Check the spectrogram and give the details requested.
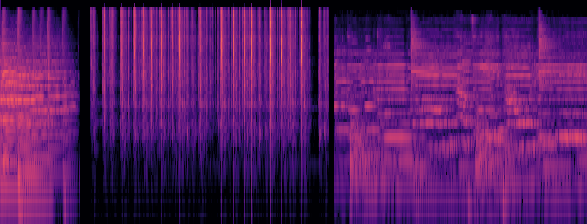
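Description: Background music fades out, then a typewriter sound effect runs for about four seconds, keys clicking quickly and unevenly, a few strikes a second. Near the end, Chinese opera music with singing begins.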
